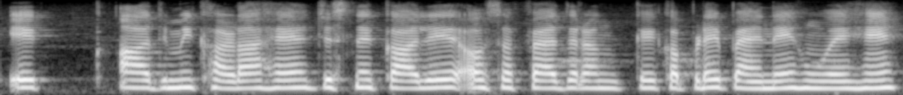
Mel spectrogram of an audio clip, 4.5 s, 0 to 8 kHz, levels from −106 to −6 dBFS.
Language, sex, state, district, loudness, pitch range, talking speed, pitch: Hindi, female, Bihar, Kaimur, -15 LUFS, 230-245 Hz, 185 wpm, 235 Hz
